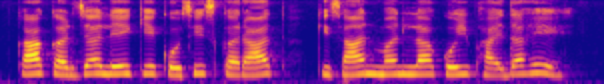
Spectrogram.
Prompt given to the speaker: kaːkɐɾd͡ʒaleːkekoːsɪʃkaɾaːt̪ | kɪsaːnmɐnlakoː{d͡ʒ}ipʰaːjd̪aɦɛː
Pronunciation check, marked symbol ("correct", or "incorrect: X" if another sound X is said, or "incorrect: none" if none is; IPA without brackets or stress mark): incorrect: none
